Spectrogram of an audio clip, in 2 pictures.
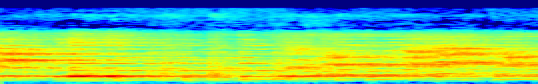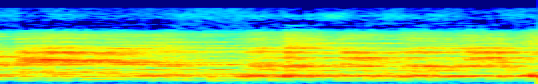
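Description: Children's choir singing with instrumental accompaniment, a bass line moving in short steps underneath.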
